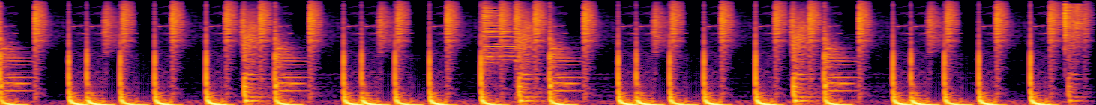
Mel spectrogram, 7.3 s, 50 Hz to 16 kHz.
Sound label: Hard Kit, Drums, Basic; MIDI Clips; Sol Hard Kit; 131 bpm; Ableton; Factory Packs; Skitter and Step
